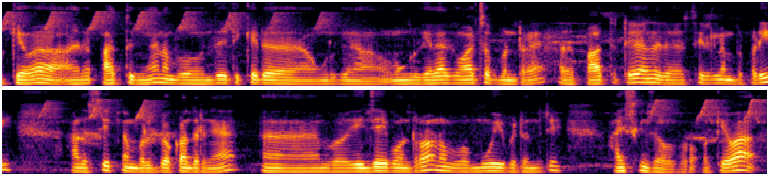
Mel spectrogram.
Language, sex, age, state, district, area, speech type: Tamil, male, 18-30, Tamil Nadu, Tiruppur, rural, spontaneous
